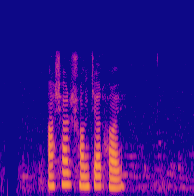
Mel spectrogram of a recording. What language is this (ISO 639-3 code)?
ben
